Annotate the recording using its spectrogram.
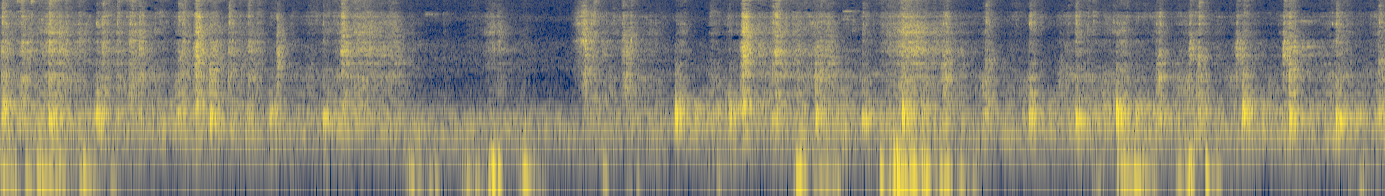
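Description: Footsteps patter steadily on stone, heard through a television speaker.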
